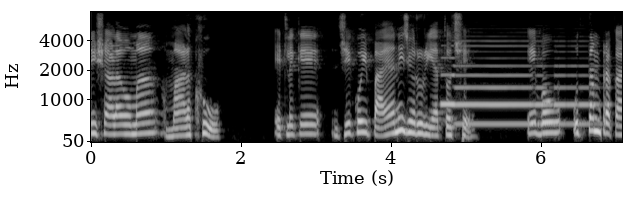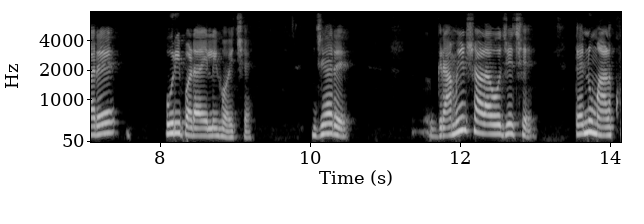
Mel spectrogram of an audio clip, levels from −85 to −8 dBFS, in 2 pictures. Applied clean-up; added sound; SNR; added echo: neural mask model RNNoise.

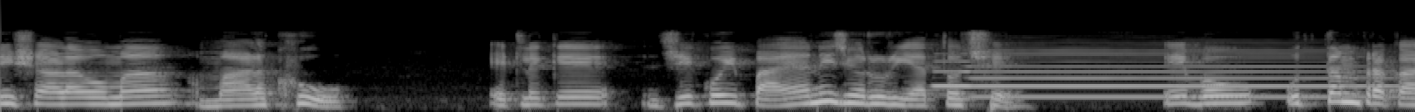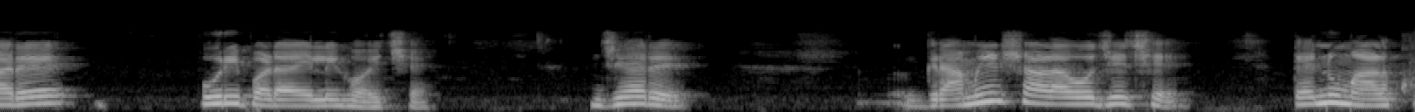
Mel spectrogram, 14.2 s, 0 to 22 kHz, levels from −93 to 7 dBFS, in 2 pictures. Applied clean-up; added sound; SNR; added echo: none; Wind instrument, woodwind instrument; 5 dB; none.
